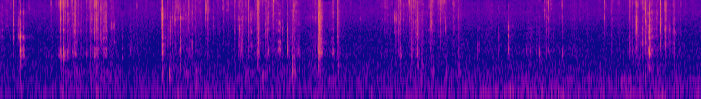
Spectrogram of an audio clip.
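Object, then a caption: Bar of soap. A utility knife blade carves and scrapes a solid pale blue bar of soap, taking off chunks and shavings. Quiet, dry, crunchy scraping runs throughout, broken by sharp, bright crackles and snaps that stop dead with no ring.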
